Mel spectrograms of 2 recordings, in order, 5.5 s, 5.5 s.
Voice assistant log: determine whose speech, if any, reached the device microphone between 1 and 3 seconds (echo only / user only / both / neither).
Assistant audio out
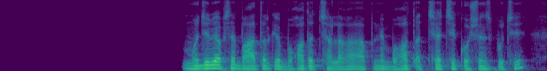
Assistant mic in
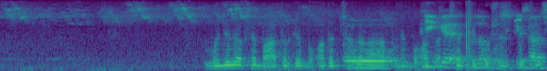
echo only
